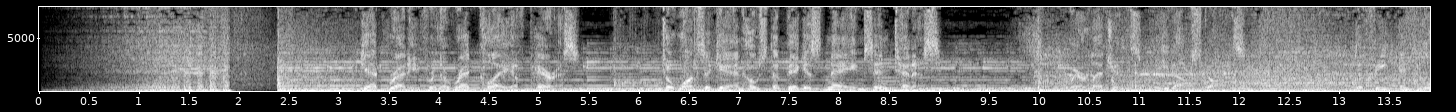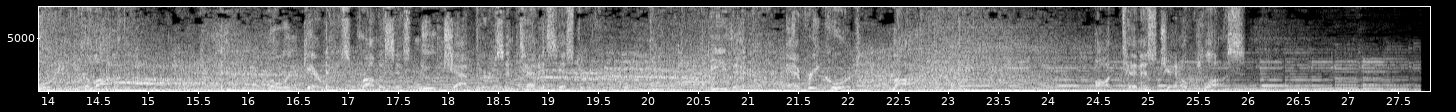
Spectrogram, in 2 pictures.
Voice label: Conversational male voice, Main Demo; Versatile Voice Over Range, Including Commercial Ads, Corporate Narration, Ani; Tennis Channel French Open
